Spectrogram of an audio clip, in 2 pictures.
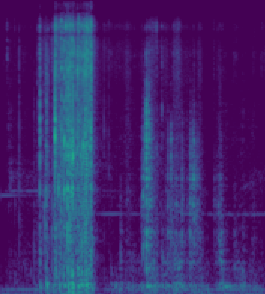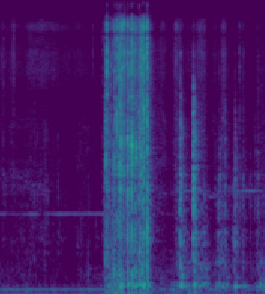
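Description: Tarot cards are shuffled close by in two quick riffling bursts a few seconds apart, with softer card handling and faint shuffling between them.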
